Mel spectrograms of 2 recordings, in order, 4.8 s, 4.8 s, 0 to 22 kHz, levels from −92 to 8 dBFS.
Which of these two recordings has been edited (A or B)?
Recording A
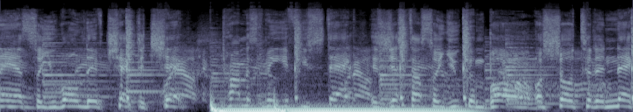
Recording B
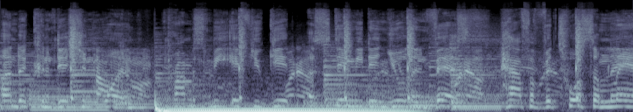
A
